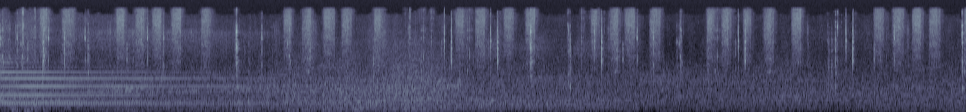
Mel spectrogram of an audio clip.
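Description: A revolver's metal parts click and rattle as it is cleaned.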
